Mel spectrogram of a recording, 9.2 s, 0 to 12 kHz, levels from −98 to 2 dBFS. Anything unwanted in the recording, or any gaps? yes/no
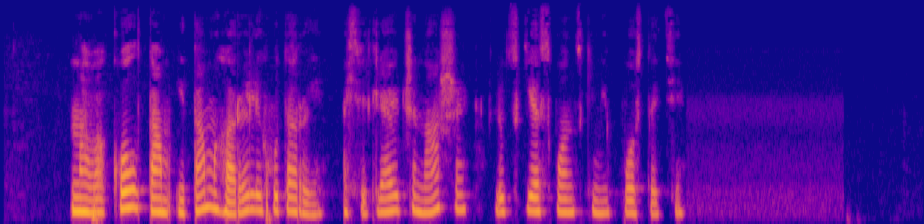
no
